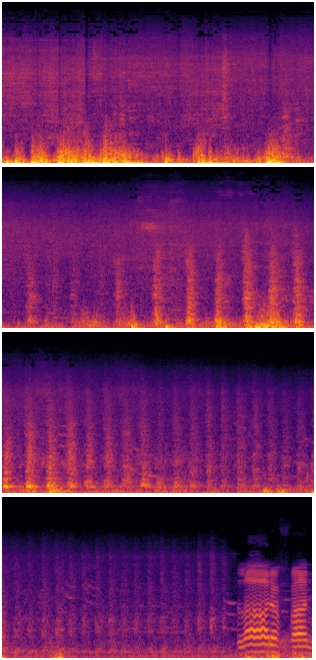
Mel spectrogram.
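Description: An oil-burning steam locomotive, not coal-fired, vents loud hissing steam up close, with rhythmic chuffing bursts that slow and fade, then a brief sharp whistle-like blast near the end; voices are heard faintly.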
